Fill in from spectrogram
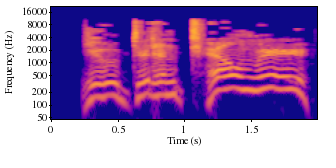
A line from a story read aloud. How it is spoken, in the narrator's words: Wax spat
